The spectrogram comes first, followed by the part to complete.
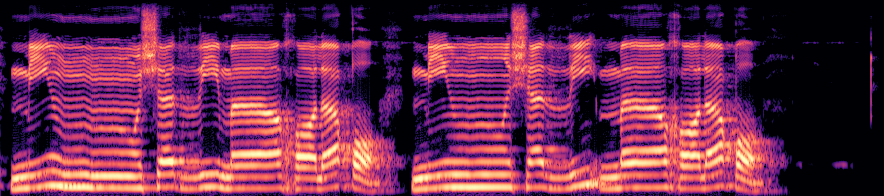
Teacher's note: وقف کی صورت میں آخری قاف ساکن ہو جائے گی اور یہاں بھی قلقلہ یعنی جھٹکا ہوگا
